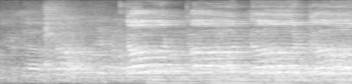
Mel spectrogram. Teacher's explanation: દાંતની પાછળનો ઉપરનો ભાગ છે ને ત્યાં તમારી જીભ અડે છે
